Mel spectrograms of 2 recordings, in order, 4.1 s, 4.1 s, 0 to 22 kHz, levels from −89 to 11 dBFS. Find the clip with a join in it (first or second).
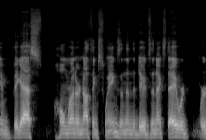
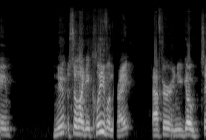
second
